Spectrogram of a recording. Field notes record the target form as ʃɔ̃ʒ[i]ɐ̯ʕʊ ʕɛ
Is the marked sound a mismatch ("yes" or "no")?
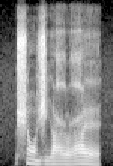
no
